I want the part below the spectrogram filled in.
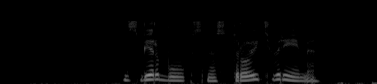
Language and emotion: Russian, neutral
